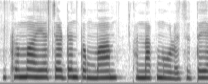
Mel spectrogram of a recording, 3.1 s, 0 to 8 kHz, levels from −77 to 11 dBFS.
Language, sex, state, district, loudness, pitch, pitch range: Wancho, female, Arunachal Pradesh, Longding, -12 LUFS, 245 Hz, 235-255 Hz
